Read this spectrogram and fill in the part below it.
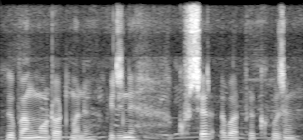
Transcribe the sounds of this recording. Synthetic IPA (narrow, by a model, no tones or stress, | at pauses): ɡɯbaŋmɔdɔtmɐnɯbidinɯkʰu̥seɾabat̚pʰɯkʰɯzɯŋ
